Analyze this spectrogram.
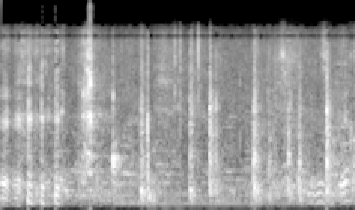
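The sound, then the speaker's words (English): A chair is fetched from the other side and shifted into place at a committee hearing: a run of wooden knocks, scrapes and clunks at an uneven pace, with faint murmuring voices underneath. “No shorter chair. Hold on. Getting one over on the other side.”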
